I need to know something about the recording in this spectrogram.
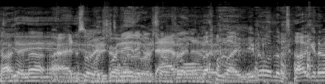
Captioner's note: laughing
